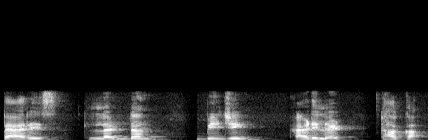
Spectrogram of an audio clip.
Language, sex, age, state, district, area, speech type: Marathi, male, 18-30, Maharashtra, Raigad, rural, spontaneous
